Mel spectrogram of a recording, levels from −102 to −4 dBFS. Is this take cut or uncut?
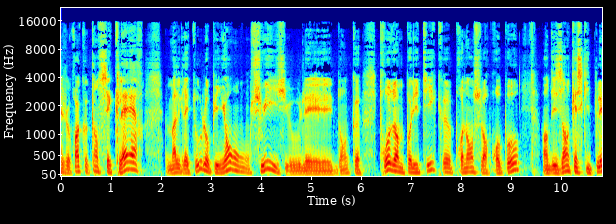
uncut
